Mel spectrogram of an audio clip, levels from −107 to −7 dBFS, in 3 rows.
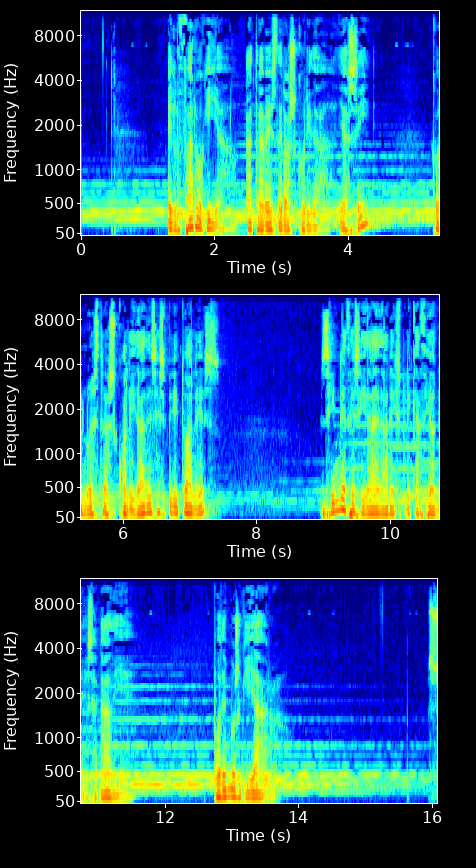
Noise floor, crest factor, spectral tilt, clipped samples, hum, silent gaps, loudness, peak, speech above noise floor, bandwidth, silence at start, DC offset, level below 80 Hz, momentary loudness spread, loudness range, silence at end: -66 dBFS; 20 dB; -6 dB/octave; under 0.1%; none; none; -33 LUFS; -14 dBFS; 34 dB; 11.5 kHz; 0 s; under 0.1%; -50 dBFS; 17 LU; 2 LU; 0 s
